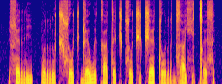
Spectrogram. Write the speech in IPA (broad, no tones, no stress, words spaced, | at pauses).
ɬɛripːor ut͡ʃ sot͡ʃ ɖɛwɪka tɛt͡ʃt͡sot͡ʃɪt͡ʃɛ tor d͡zaçɪǀɛs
